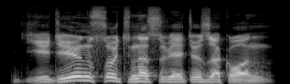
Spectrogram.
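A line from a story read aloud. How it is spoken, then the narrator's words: Fat priest growling. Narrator (Russian): рычал толстый жрец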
